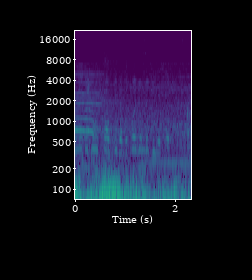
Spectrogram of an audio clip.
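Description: Players shouting on a football pitch: a drawn-out call right at the start, then a few shorter shouts, over a low rumble.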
